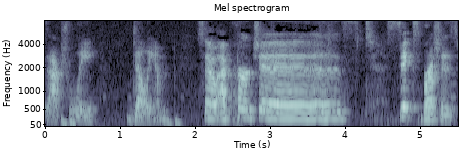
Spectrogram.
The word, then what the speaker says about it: B'dellium: and then del iam it looks like you pronounce it bud Eliam but it's actually del iam so I purchased six brushes from them just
